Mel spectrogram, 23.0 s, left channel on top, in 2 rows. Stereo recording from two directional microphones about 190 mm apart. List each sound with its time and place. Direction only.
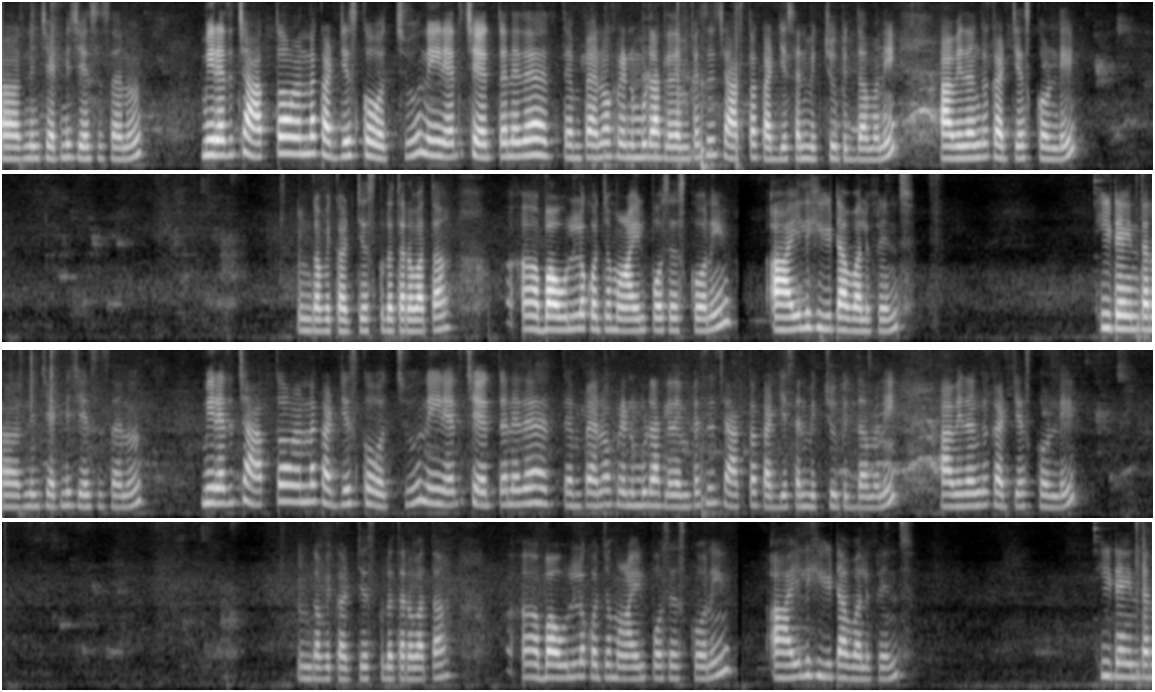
0.0 s speech: 15° left (ahead or behind)
14.4 s speech: 15° left (ahead or behind)
22.4 s a woman's voice: 20° left (ahead or behind)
